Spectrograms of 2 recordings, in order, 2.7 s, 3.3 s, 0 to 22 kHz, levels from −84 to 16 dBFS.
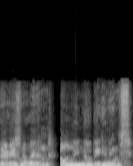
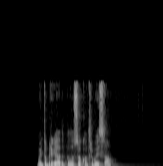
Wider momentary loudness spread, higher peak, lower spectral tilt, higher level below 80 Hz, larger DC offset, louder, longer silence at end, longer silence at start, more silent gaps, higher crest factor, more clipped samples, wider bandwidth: about the same, 7 LU vs 8 LU; first, 0 dBFS vs -6 dBFS; about the same, -5 dB/octave vs -5 dB/octave; first, -32 dBFS vs -52 dBFS; neither; first, -11 LUFS vs -23 LUFS; second, 0.05 s vs 1.05 s; second, 0 s vs 0.75 s; neither; second, 12 dB vs 20 dB; neither; about the same, 12 kHz vs 11.5 kHz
